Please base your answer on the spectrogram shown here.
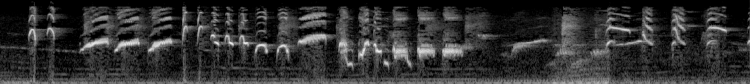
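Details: White-rumped shama song used to provoke a shama into singing and fighting: fast, varied stream of whistles, trills and squeaky notes, dense at first, then sparser high chirps.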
